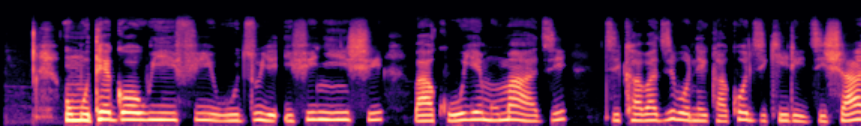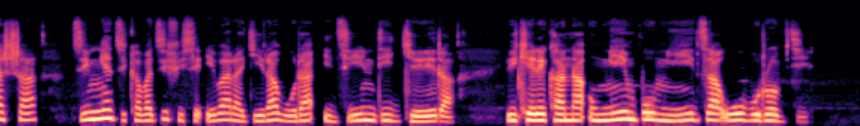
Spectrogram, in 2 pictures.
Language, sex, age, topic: Rundi, female, 18-24, agriculture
